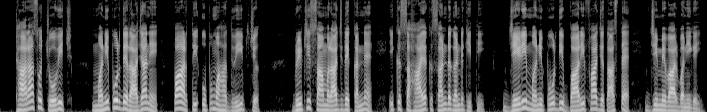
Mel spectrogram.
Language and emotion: Dogri, neutral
